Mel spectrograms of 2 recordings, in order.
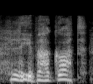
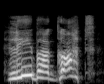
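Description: First: A touch of a gasped relief; lightly gasped prayer; gasping. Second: High, loud cry of terror; panicked loud shriek; screaming. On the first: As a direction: breathe it out in shock. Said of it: "keuchte ich". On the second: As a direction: scream it as the car charges at you. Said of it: "schrie ich". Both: A narrator's reading.

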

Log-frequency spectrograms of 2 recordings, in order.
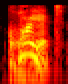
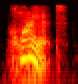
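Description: First: Loud, high, sharp command; ordering. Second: Urging. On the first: Woman to her barking dogs, loud firm order. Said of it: "she ordered once more". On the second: Woman urging her barking dogs to settle, urgent but unshouted. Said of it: "the woman urged". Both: A narrator's reading.

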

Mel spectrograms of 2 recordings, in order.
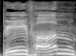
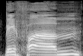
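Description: First: BE appuyé, plus haut, ton ferme; stern reminder. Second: FIRM appuyé en fin de phrase, ton sec; martèle le mot firm, descendant; stern reminder. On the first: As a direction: insiste sur le mot Be, voix dure. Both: A narrator's reading. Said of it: "he reminded her".

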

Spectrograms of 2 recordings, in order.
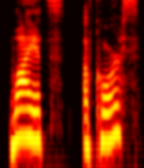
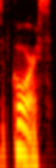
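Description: First: Brighter, higher quoted voice; Virgil's cheerful quote. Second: Said in the usual way. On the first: Acted. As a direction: lift it as Virgil. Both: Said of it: "that's all he said".

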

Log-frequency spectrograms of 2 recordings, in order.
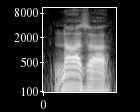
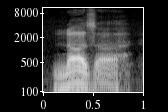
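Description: First: Said in the usual way. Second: Much lower, soft, grave Naza; grave Navajo reply. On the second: A narrator's reading. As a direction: drop the voice deep and quiet for Naza.

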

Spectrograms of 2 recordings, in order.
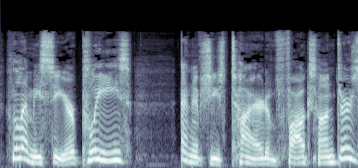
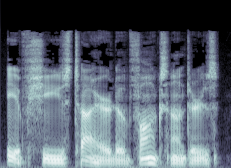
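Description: First: Higher pleading, hunters rising; plead, trailing off on "hunters" raised; begging. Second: Slow, lower, weight on "fox"; ominous emphasis. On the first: A narrator's reading. Terry begging to meet Elena, higher plea. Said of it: "he begged". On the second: Shown as a demonstration. Narrator recalling Terry's words, slow and ominous. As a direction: dwell on "fox hunters" as a warning. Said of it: "The last word should have warned me".

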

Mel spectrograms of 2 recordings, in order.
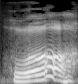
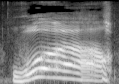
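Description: First: Short grunt of a gorilla. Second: Excited gorilla whoop, falling away; gorilla shout. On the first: Female gorilla grunts as boy lands on her belly. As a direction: grunt like a gorilla taking a bump. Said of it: "she grunted". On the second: Boy jumping up and down at the gorillas, shouting. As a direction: call out like a young gorilla. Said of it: "he shouted". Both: A narrator's reading.

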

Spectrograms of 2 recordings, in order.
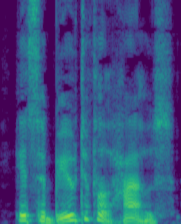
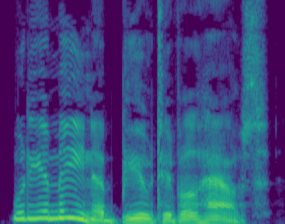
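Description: First: Said in the usual way. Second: Blackie sneers at T's word beautiful, high pitched scorn; mock the word beautiful with a high sneer; scornful. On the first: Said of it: "T said". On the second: A narrator's reading. Blackie challenges T before the gang, scornful. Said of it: "Blackie asked with scorn".

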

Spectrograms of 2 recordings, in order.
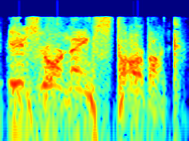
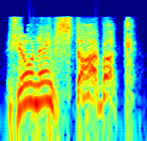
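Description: First: Put-on slow, very high, loud drunken shout; shouted question. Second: High, louder pointed question as the small man; a bespectacled man demanding loudly; asked loudly. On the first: Bearded thug shouting at the captive, slow and very high. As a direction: bellow it right in his face. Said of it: "He shouted the question". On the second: Small man demanding the prisoner's name, loudly. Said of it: "he asked loudly". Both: A narrator's reading.

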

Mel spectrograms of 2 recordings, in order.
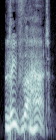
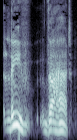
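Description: First: Higher, quick muffled order. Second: Slow, separated words, higher pitch; very distinct. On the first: Guest stopping landlady taking his hat, muffled. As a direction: speak as if through a cloth. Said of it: "in a muffled voice". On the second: Guest repeating his order through a cloth, very distinctly. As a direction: spell out the order word by word. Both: A narrator's reading.

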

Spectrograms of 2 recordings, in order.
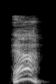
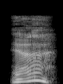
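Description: First: Sharp, high, loud "Ja?" into the phone; near shout. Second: Calmer. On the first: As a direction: blurt it out, startled and tense. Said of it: "er schrie es fast ins Telefon". (fast geschrienes, hohes „Ja?“) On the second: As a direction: pull yourself together and ask again. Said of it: "wiederholte er nach einem Augenblick ruhiger". (ruhigeres, gefasstes „Ja?“) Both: Acted.

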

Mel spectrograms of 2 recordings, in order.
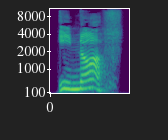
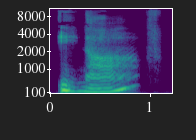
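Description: First: Higher, ringing shout; heroine's defiant outcry; cried out. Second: Softer, mocking questioning echo; sweetly mock the word back, rising; condescending sugary alien tone; syrupy sweet. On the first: Acted. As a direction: cry it out to stop her. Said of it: "I cried". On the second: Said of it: "Her tone was syrupy sweet".

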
